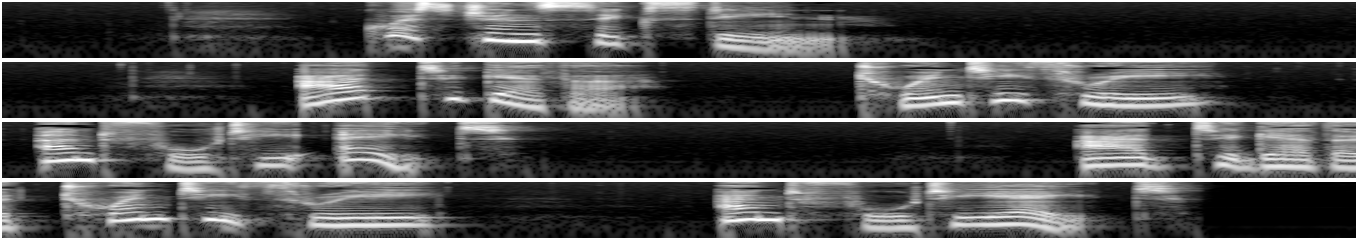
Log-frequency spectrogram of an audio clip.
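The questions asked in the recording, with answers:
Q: Add together 23 and 48.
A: 71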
